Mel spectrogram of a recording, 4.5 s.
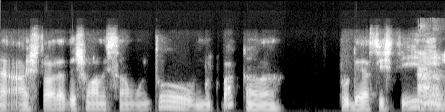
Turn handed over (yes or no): no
